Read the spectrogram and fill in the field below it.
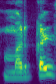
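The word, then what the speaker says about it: Merkle: तो इसका क्या प्रोनाउंसिएशन होगा देखना। मरकल ट्री इसे हम समझते हैं क्या होता है?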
